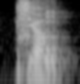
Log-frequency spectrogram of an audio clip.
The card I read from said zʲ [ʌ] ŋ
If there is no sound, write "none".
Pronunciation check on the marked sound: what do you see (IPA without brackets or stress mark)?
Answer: ʌ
